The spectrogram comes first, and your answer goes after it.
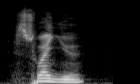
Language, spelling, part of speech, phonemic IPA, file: French, soyeux, adjective, /swa.jø/, Fr-soyeux.ogg
- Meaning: silky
